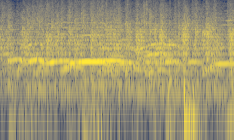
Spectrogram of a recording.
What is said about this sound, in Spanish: Eh, un aplauso e un me marcho te dejo a ti.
